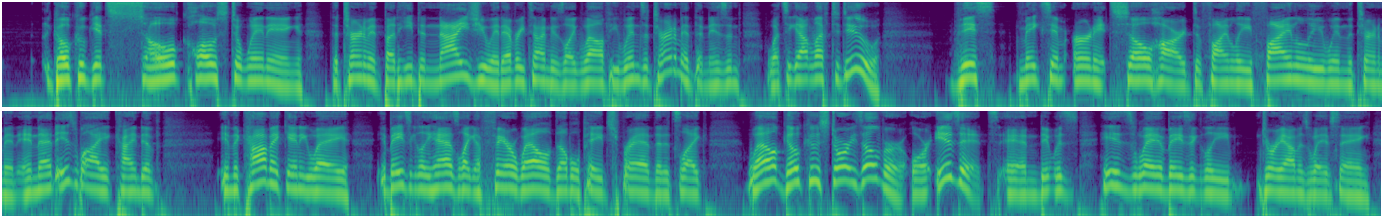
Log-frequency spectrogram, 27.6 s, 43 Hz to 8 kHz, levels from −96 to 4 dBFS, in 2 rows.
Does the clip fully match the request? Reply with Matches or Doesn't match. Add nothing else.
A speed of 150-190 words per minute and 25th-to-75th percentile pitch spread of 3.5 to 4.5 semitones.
Matches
